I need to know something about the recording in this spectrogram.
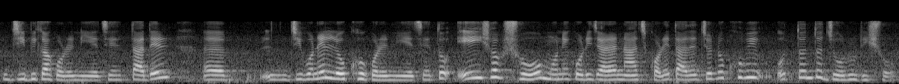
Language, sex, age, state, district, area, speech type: Bengali, female, 45-60, West Bengal, Jhargram, rural, spontaneous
